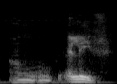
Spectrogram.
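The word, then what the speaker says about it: ألف: When they say Aleph, they pronounce it like A-L-E-F, as in Aleph, right? It's not Aleph, it's actually Alif with an I. Alif.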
